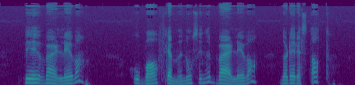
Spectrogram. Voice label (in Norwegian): be vaelleva, Numedalsmål; Ho ba fremmeno sine væLleva når dei resste att.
